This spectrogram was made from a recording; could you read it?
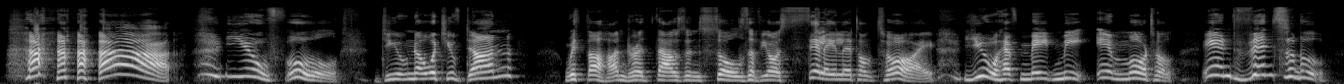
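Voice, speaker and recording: A woman voicing a gloating, ancient male wizard king, a megalomaniac fantasy villain with theatrical, drawn-out exclamations. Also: fairly high pitch, animated, sharp tone, pitched above the performer's own voice, full character voice. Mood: gloating triumph. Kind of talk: fantasy audiobook character acting.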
